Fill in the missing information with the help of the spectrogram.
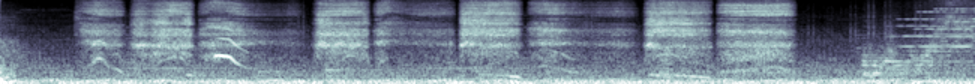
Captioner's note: strained breathing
